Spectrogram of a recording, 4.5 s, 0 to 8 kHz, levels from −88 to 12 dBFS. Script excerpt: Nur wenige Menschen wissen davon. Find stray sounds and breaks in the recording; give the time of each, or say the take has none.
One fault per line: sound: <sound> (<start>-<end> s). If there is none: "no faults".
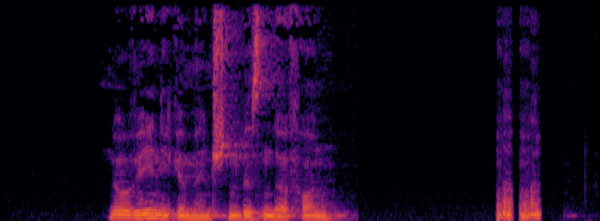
sound: laugh (3.7-4.1 s)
